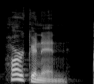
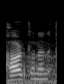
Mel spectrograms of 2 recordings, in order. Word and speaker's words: Harkonnen: Personally, I found myself distracted by the pronunciation of the word Harkonnen. – Harkonnen. – Harkonnen. – Harkonnen. – Which was different than the original movie's version, Harkonnen. – Baron Harkonnen. – Baron Vladimir Harkonnen! – There is a Harkonnen among you. – This is a Harkonnen animal. – Since I didn't know until very recently that Harkonnen is the correct pronunciation, I thought that the Sci-Fi miniseries was making a giant mistake.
